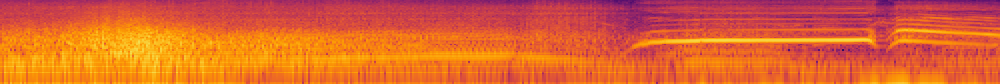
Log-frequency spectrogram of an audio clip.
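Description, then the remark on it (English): A loud pickup truck engine roars and revs up, its pitch climbing steadily through a gear change as the truck speeds away over dirt with two people aboard, with no voices over it. “Soon, Craig joined her, and they took off like a scalded dog.”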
